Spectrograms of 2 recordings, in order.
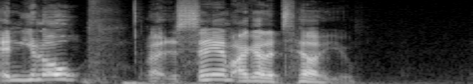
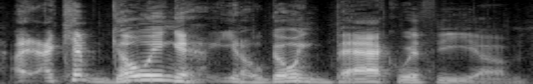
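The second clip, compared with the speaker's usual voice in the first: normal talking voice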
